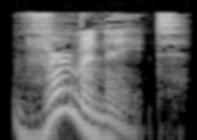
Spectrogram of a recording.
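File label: "verminate", British English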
